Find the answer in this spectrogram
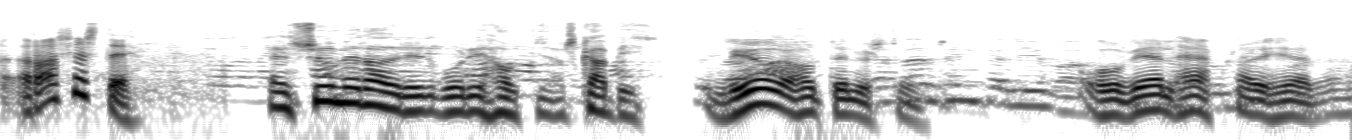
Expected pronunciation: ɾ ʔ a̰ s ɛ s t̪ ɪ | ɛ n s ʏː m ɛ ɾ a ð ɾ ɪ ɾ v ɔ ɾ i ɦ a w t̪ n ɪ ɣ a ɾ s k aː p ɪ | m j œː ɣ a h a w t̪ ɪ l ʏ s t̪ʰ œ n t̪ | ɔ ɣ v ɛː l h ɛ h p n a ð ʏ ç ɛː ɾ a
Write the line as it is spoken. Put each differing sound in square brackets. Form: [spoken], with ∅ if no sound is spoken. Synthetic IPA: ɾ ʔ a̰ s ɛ s t̪ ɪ | ɛ n s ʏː m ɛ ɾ a ð ɾ ɪ ɾ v ɔ ɾ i ɦ a w t̪ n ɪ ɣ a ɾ s k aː p ɪ | m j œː ɣ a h a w t̪ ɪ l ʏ s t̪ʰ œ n t̪ | ɔ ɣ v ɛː l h ɛ h p n a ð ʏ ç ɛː ɾ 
